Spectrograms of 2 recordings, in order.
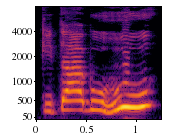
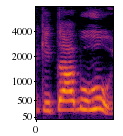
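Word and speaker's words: كتابه: Kitabuhu is his book. So you don't say kitabuhu, you just say kitabu.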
